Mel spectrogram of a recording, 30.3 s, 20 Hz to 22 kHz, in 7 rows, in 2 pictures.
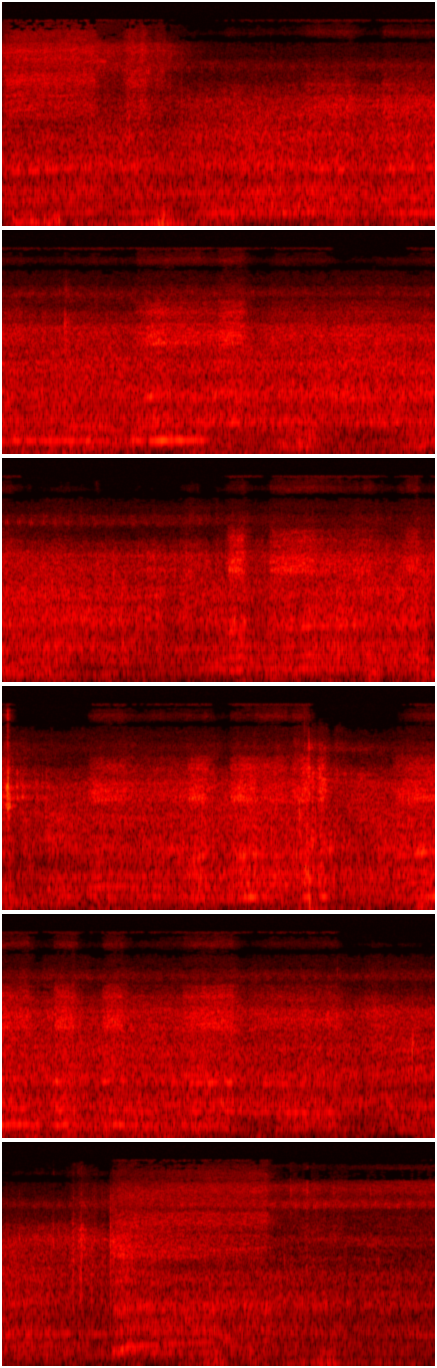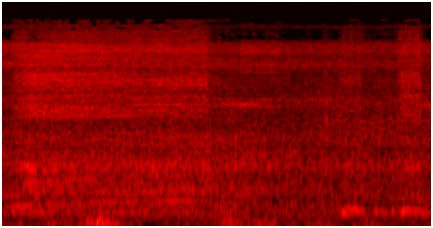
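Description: Zero 11X dual-motor electric scooter under way: a steady hub-motor whine that glides up and down in pitch as speed changes, over wind and tyre noise on the road. A few thumps come from bumps in the road.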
